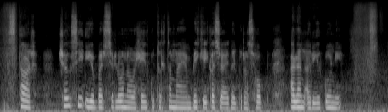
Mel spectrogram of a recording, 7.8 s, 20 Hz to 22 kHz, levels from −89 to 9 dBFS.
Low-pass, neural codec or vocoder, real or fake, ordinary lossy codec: 19.8 kHz; codec, 44.1 kHz, 7.8 kbps, Pupu-Codec; fake; none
